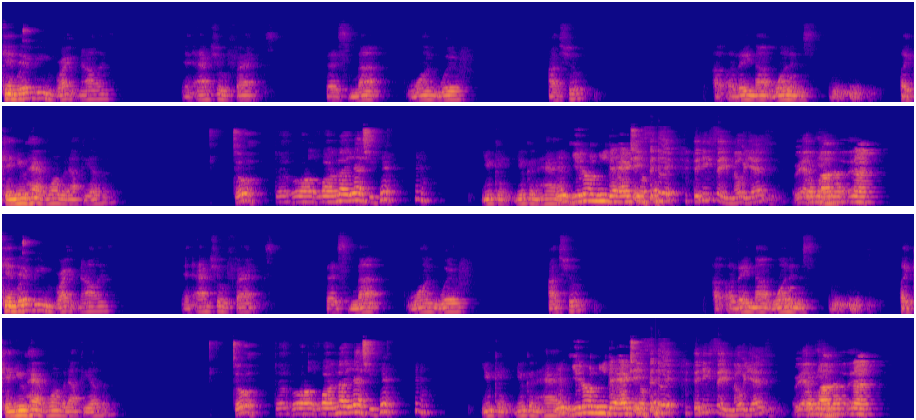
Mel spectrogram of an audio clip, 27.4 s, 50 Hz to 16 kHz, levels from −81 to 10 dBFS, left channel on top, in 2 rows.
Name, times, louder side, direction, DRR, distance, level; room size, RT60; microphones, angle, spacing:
voice 1, 0.0-1.6 2.7-3.8 4.9-5.6 6.1-6.9 8.2-8.7 10.7-12.0 12.4-12.9 13.5-15.3 20.9-22.1 25.9-26.2, equal, 75° right, 1 dB, 0.9 m, -25 dB
voice 2, 17.8-19.5 19.9-20.0 22.0-23.6 25.7-26.6, equal, 45° right, 0 dB, 0.9 m, -22 dB
voice 3, 23.2-23.7 24.1-25.2 25.5-26.5, right 1 dB, 5° right, -1 dB, 0.4 m, -28 dB
2.5 x 2.5 x 4.0 m, 0.39 s
head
